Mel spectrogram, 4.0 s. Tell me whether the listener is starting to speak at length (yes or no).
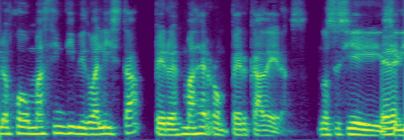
yes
